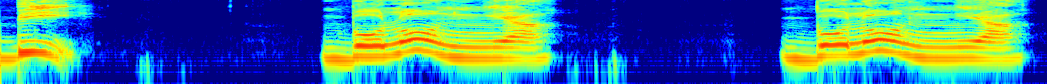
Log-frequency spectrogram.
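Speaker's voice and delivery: slow, word-by-word model reading with long pauses and each stressed syllable punched, as in anCOna, boLOgna; stressed syllables demonstrated. Shown as a demonstration. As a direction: read it out for learners to repeat, leaning on each stressed syllable. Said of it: "注意每个单词的重音".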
